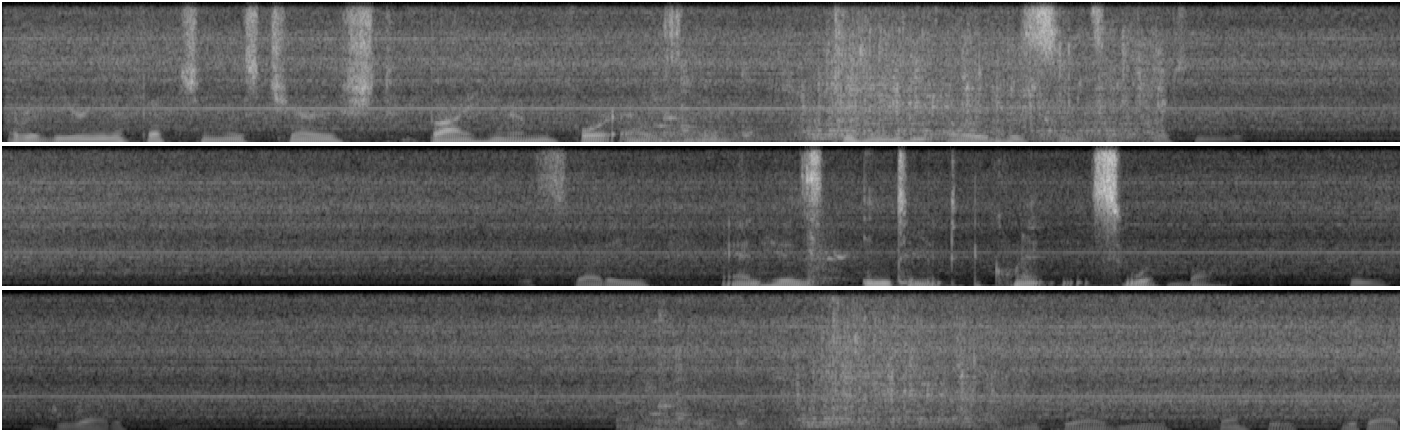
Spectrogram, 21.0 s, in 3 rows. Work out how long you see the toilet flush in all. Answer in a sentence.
You can hear the toilet flush for 5 seconds altogether.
